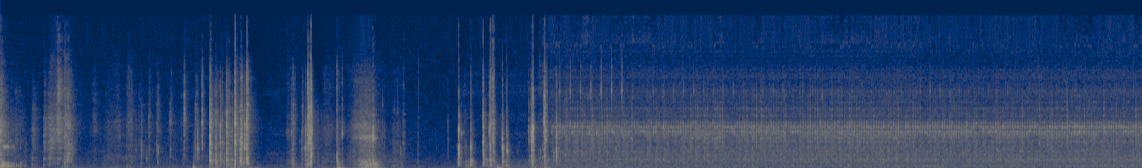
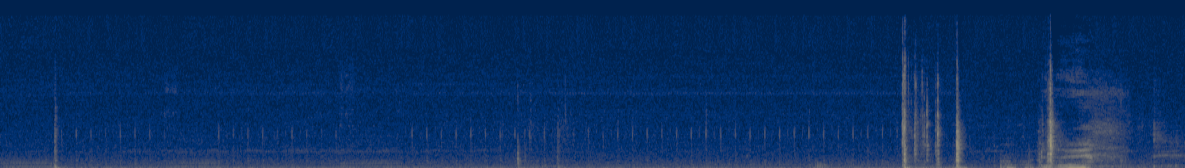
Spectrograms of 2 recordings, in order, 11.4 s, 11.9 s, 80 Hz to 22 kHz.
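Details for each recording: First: Sony TC-W290 dual cassette deck, soft-touch plastic mechanism with DC servo motor, after repair: a few sharp mechanism clicks and clunks, then a smooth, even whir with no drag or squeal; tape playing normally, transport apparently fixed. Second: Sony TC-W290 cassette deck, mid-1990s plastic mechanism, unused for a while: faint light ticking about three times a second from the mechanism, then handling clatter; a split plastic gear with teeth spread wider apart is clicking.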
